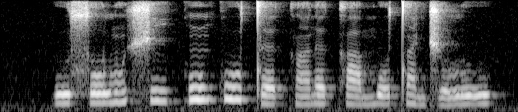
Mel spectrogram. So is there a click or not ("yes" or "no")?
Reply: no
